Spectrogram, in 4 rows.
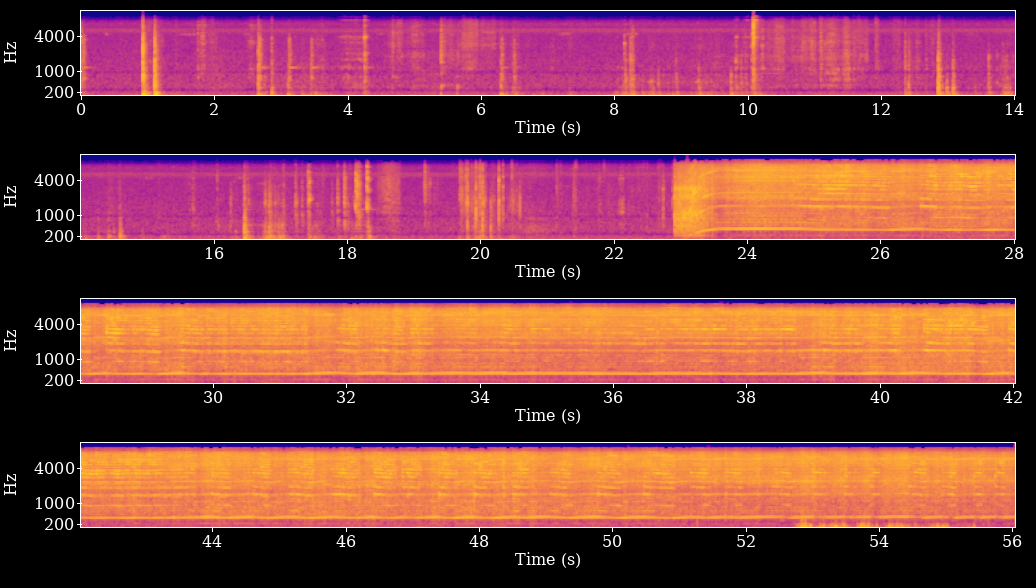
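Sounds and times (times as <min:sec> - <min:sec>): rotary tool bit carving wood: 0:22.9 - 0:56.0
rotary tool whining: 0:22.9 - 0:56.0.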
